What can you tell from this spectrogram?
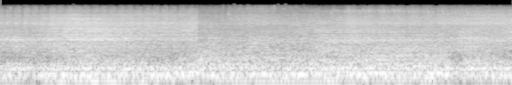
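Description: Recorded launch noise of a Saturn V rocket played loud through a theater's sound system: a steady deep rumble with rushing noise over it.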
